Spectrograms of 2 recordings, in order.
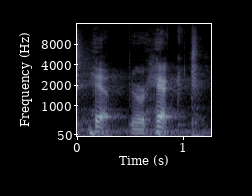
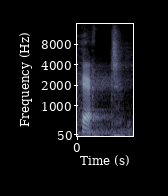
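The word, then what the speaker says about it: Heqt: The frog god's name was Hecht, H-E-Q-T. So I presume that's pronounced Hecht.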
